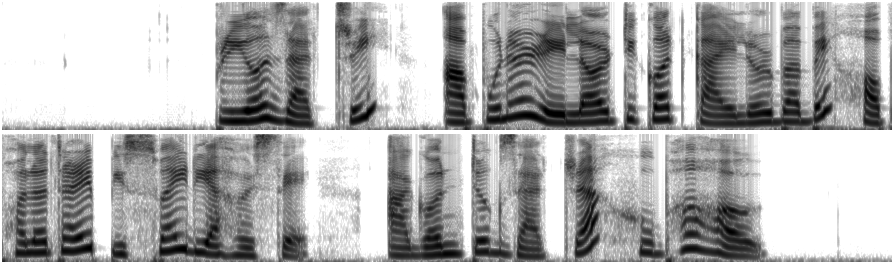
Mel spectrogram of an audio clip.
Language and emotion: Assamese, happy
